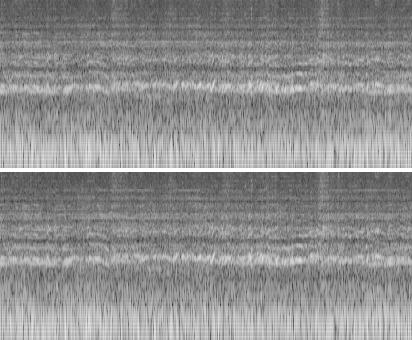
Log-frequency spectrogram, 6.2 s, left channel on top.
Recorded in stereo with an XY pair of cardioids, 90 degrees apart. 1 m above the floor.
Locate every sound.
0.0 s an insect: 10° right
